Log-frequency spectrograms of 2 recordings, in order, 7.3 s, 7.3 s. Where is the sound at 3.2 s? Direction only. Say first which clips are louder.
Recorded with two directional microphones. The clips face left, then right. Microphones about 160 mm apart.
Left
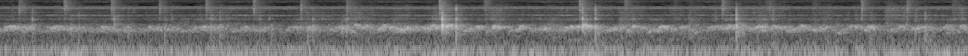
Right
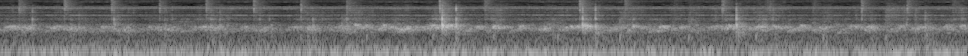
Left 1 dB; 25° left (ahead or behind).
